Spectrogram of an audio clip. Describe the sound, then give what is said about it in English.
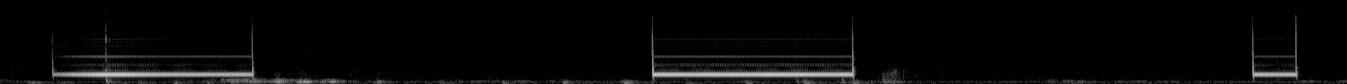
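A telephone line tone sounds before a phone call in long, steady electronic bursts, about two seconds each, with quiet gaps between; a third burst cuts off short. No voices, just faint low background noise. “All righty, here is the phone call conversation from earlier today.”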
